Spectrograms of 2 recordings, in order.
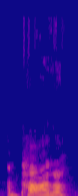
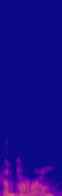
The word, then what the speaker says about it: Amparo: Amparo. All right, I can't roll the R, so I just call her Amparo.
